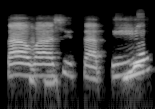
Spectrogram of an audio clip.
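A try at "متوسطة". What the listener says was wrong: mu mutawasitati. Mutawasitati. Mimnya domah Mimnya domah dulu. Pelan-pelan saja yang, jangan buru-buru.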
